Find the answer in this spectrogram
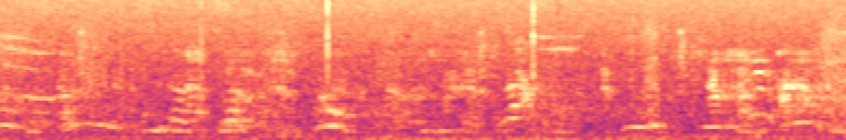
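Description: Near silence, with faint, indistinct vocal sounds in the background.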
